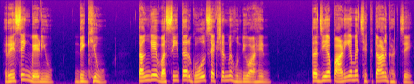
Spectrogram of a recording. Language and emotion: Sindhi, neutral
